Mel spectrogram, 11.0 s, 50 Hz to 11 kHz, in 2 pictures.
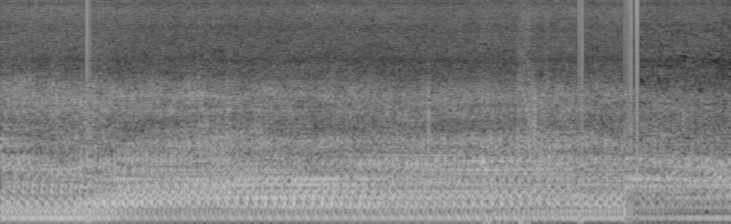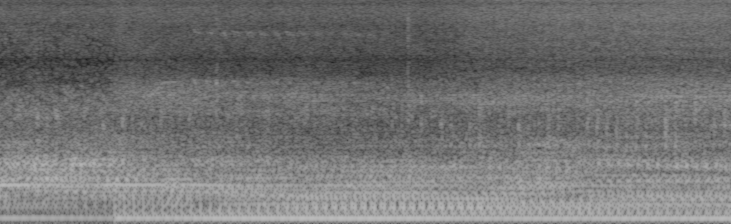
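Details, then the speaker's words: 2012 Mustang GT V8 (Coyote) at idle, hesitates on start: dull low knock from the bottom end; owner suspects lifter or rod knock, louder on acceleration; car died at 40 mph, undiagnosed by mechanics for two months. "Seems to be knocking the bottom. Try to take out the valve, see if it was a lifter. Lifter. Noise is coming from the bottom. Might be a rod knob."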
